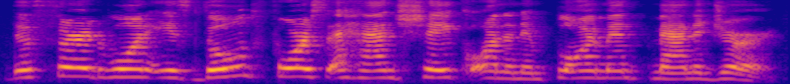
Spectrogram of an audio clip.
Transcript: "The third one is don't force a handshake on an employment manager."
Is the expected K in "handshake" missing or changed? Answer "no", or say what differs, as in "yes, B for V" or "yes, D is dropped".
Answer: no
